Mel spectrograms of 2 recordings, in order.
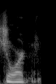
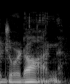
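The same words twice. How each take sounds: First: The name is said in a plain, ordinary way. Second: The name is said in a fancy-sounding way. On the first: It is the ordinary form of the name. "I thought it was just Jordan" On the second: It makes her sound fancy. "if we want to make her sound fancy, we go Jordan"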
